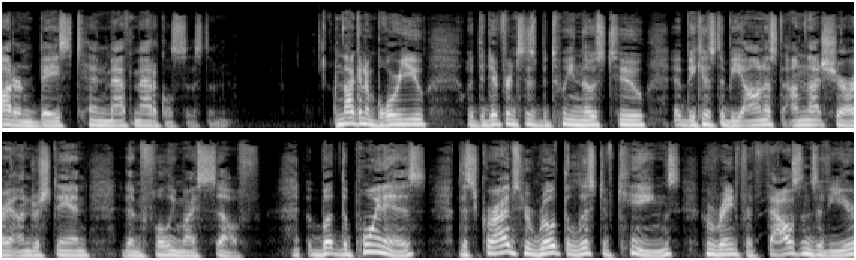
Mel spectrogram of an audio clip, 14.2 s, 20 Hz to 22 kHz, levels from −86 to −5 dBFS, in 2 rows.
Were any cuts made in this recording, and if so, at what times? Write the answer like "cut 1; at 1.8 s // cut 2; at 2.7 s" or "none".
none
